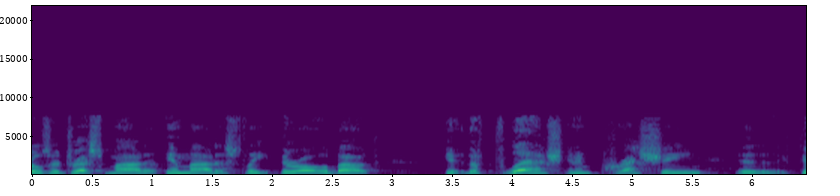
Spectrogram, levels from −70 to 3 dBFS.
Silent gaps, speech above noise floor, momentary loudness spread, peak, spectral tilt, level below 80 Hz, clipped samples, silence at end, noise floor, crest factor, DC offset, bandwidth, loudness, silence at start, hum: none; 34 dB; 10 LU; -16 dBFS; -5 dB/octave; -72 dBFS; under 0.1%; 0.15 s; -68 dBFS; 20 dB; under 0.1%; 7.6 kHz; -34 LUFS; 0 s; none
